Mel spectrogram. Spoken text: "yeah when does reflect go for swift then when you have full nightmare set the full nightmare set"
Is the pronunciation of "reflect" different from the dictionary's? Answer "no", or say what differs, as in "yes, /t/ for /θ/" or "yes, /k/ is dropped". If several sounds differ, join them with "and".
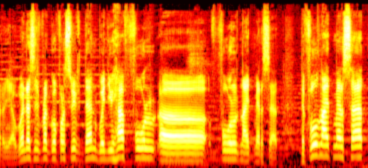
yes, /l/ is dropped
